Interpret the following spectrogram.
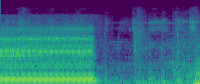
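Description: A 'wrong answer' buzzer sound effect marking a mistake: one flat, harsh buzz lasting about a second, then cutting off abruptly.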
